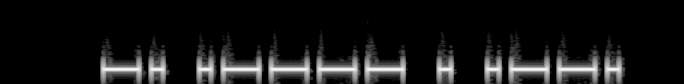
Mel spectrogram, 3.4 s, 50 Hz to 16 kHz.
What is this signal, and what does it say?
Morse code, heard as a keyed tone, about 21 wpm, 700 Hz. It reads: N1EP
